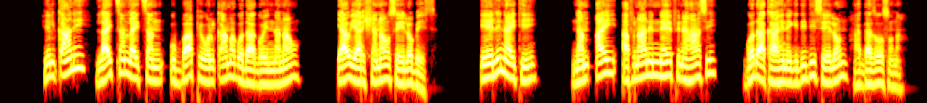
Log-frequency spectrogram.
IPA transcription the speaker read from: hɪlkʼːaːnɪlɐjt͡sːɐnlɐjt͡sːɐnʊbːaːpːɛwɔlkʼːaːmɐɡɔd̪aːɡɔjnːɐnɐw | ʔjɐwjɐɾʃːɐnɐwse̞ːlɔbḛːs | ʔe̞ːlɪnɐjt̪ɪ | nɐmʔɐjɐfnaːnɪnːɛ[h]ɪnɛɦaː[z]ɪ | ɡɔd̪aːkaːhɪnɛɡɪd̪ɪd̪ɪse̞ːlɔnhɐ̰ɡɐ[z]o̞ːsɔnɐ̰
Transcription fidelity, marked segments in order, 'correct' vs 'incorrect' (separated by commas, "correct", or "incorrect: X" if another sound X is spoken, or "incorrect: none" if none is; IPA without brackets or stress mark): incorrect: f, incorrect: s, correct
